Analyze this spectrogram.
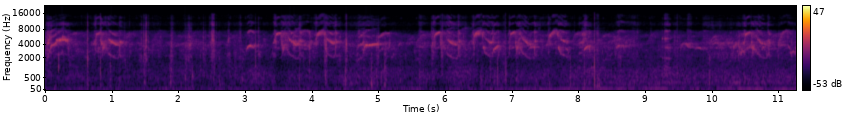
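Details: Brown-eared bulbuls calling together in the woods of an ecological park during an earthquake of about intensity 3 to 4: a dense, continuous chorus of shrill, squealing, rising and falling notes overlapping one another, with sharp clicks.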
